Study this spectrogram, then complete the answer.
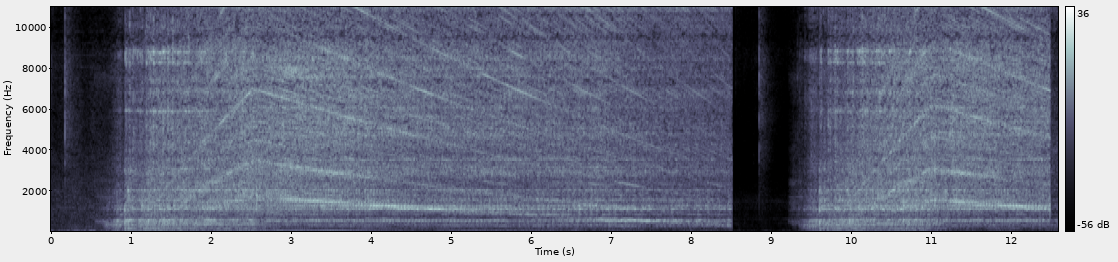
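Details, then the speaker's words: Profile saw (jigsaw) motor after fitting an Amazon-bought soft start module wired to the switch outputs: whirrs up gradually over about a second with no thump, stops, then ramps up gently again; much softer than before, when harsh starts had loosened a gear. "gibi çok yumuşak daha önceki ilk başlangıçtaki bunu takmadan önceki çalıştığımız mod"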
